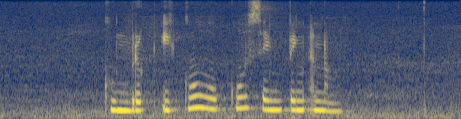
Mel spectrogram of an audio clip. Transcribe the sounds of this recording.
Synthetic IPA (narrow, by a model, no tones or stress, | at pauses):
ɡ̥ṳmbɾʊkikuwukusɪŋpɪŋʔə̰nəm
